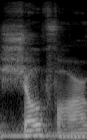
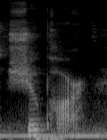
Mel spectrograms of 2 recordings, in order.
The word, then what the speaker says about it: shofar: like Torah when it's Thurah, why we say shofar when it's shupar, things like that.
